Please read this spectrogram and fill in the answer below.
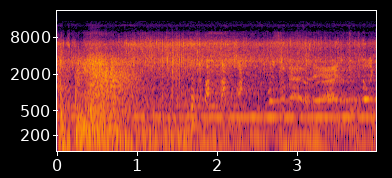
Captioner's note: man laughing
